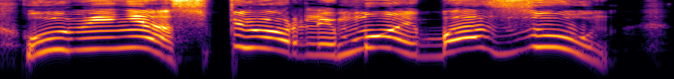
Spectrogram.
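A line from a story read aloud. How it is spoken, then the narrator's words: Wailing yell. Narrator (Russian): завопил он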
